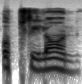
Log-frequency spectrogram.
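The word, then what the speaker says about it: Ypsilon: बाकी जर्मन में आप लोगों को अगला जो वर्ड जो प्रोनाउंस करना है इसको वाई बोला जाता है इंग्लिश में। जर्मन में आप इसको बोलेंगे उप्सिलॉन।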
